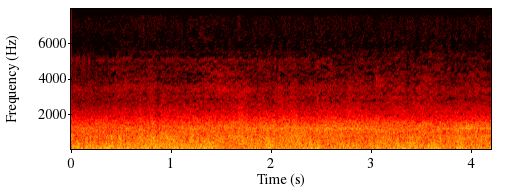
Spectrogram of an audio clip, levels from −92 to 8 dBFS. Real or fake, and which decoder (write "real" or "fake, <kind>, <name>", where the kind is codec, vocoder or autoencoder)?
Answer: fake, vocoder, Vocos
